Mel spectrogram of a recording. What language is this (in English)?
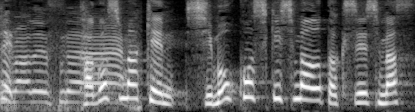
Japanese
